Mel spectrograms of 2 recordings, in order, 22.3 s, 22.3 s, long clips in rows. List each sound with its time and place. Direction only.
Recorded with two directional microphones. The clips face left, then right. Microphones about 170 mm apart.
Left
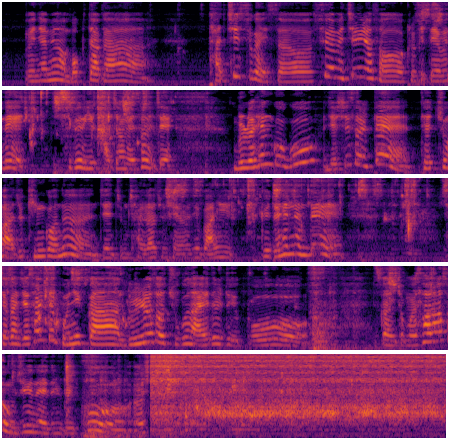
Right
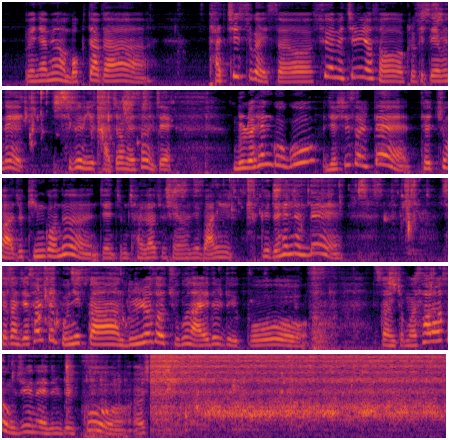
0.3 s speech: 40° right (ahead or behind)
13.3 s speech: 35° right (ahead or behind)
19.3 s water: centre (ahead or behind)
